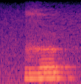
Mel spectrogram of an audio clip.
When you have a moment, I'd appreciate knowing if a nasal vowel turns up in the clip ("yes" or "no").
no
